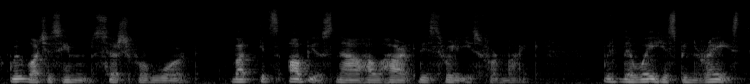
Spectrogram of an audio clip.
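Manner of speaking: plain reading voice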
